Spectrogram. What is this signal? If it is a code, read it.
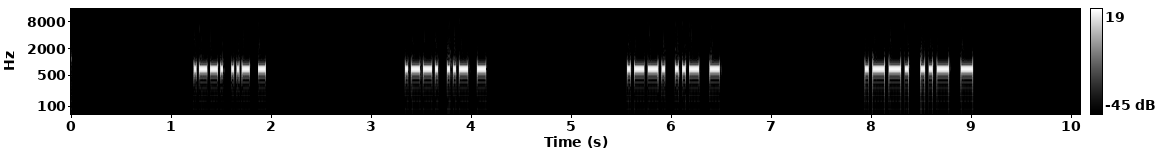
Morse code, heard as a keyed tone, about 40 wpm, 700 Hz. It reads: PUT PUT PUT PUT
